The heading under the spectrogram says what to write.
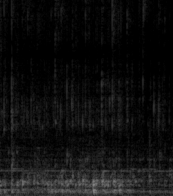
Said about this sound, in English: please allow me the privilege of pouring you another.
